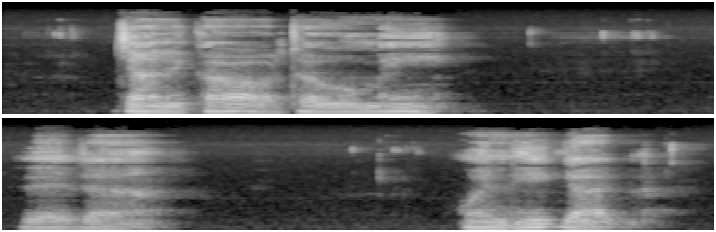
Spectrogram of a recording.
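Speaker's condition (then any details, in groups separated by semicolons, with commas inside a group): Parkinson's disease; Parkinson's for about 5 years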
